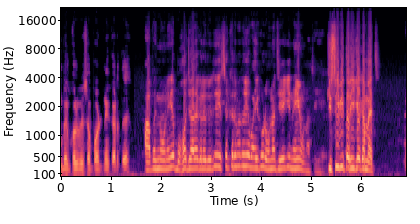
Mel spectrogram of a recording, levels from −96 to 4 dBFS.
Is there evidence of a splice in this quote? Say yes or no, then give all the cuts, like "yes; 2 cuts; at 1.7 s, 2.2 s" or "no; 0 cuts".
yes; 1 cut; at 1.5 s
